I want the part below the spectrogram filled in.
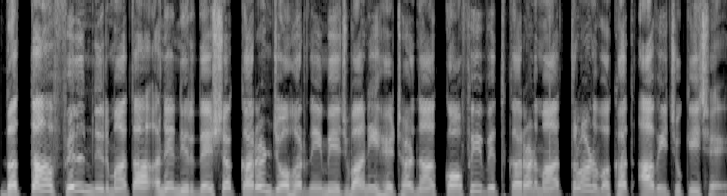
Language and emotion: Gujarati, neutral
